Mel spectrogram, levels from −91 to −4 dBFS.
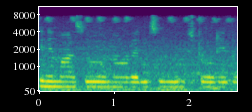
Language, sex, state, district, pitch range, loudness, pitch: Telugu, female, Andhra Pradesh, Krishna, 190-195 Hz, -15 LUFS, 195 Hz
